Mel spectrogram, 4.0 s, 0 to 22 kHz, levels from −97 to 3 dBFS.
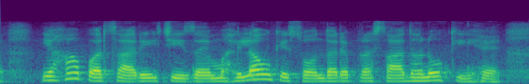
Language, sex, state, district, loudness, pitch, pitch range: Hindi, female, Gujarat, Valsad, -16 LUFS, 150 Hz, 145-165 Hz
